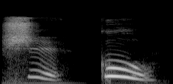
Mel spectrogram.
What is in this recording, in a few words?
"shi4gu4", Chinese; 事故; sự cố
